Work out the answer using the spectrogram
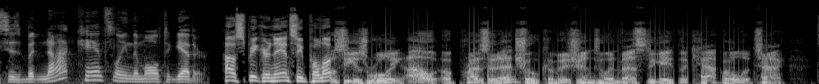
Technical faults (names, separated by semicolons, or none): interleaved audio read as planar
